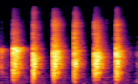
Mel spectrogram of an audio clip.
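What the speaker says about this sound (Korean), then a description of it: "자, 축하드린다는 말씀드리면서 다 같이 박수 부탁드리고요." Clapping follows congratulations to the champion of a quiz show. Seven sharp, evenly spaced claps land in a steady rhythm, close and loud, with no voices over them.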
